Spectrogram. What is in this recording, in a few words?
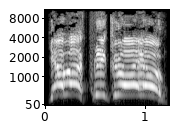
Russian; mohaa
